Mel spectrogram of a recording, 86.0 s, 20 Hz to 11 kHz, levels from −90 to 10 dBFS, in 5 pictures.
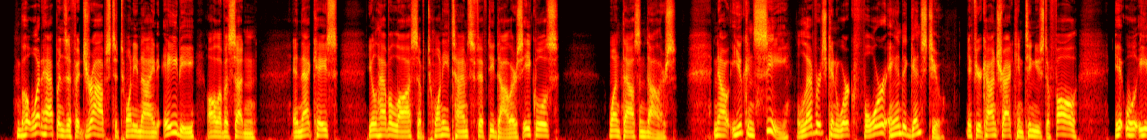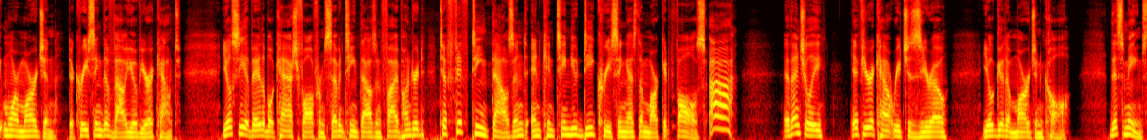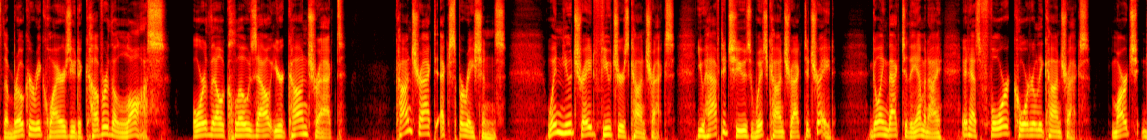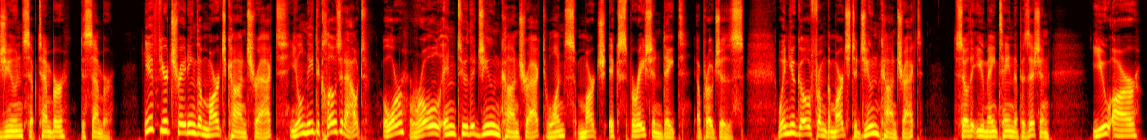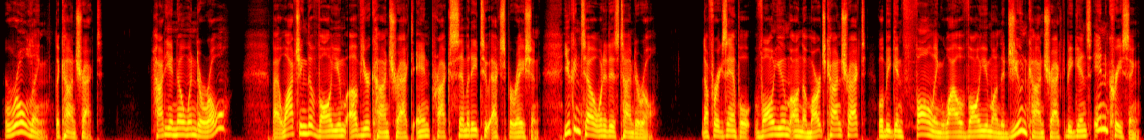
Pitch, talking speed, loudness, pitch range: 125 Hz, 155 wpm, -17 LUFS, 110-150 Hz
